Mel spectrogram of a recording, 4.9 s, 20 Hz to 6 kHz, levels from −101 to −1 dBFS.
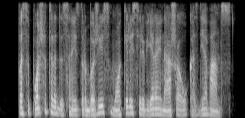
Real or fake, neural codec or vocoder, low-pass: fake; codec, 24 kHz, 0.9 kbps, WavTokenizer, medium speech release version 2; 5.4 kHz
